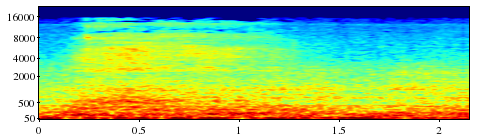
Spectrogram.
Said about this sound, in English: So let's do our box breathing. If you're new here, just follow along. So take a deep breath in for 4 seconds.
